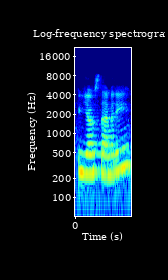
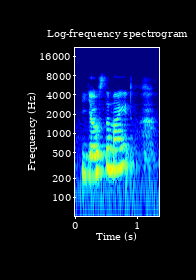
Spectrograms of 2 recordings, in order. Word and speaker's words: Yosemite: snake ooh um also Yosemite not spelled the way it pronounces am i right yo some ight Yosemite anyway I think that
